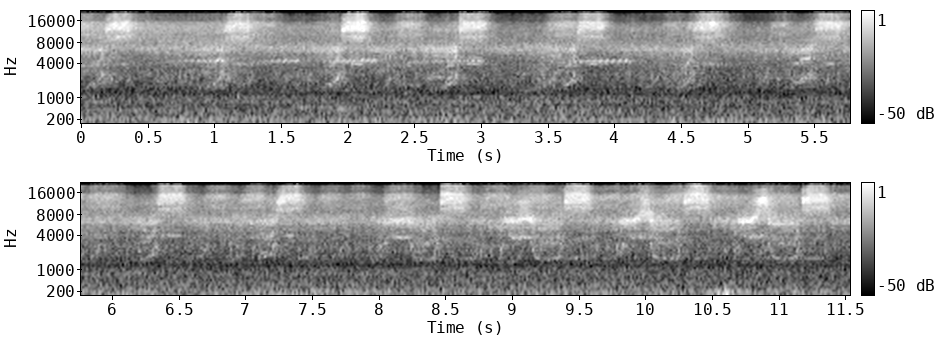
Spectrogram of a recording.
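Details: Summer mountain cicadas in a sunny spot, a continuous shrill buzzing chorus broken into rhythmic surges roughly every second, with a faint low background hum and one brief knock near the end.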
